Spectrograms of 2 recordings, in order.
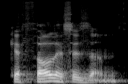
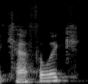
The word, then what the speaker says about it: catholicism: you all know right catholic it's actually catholic right cat catholic but catholicism catholic catholicism completely different you just um you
